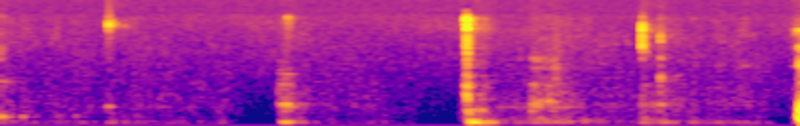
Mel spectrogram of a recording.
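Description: Near silence with a few faint, brief clicks scattered through it.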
